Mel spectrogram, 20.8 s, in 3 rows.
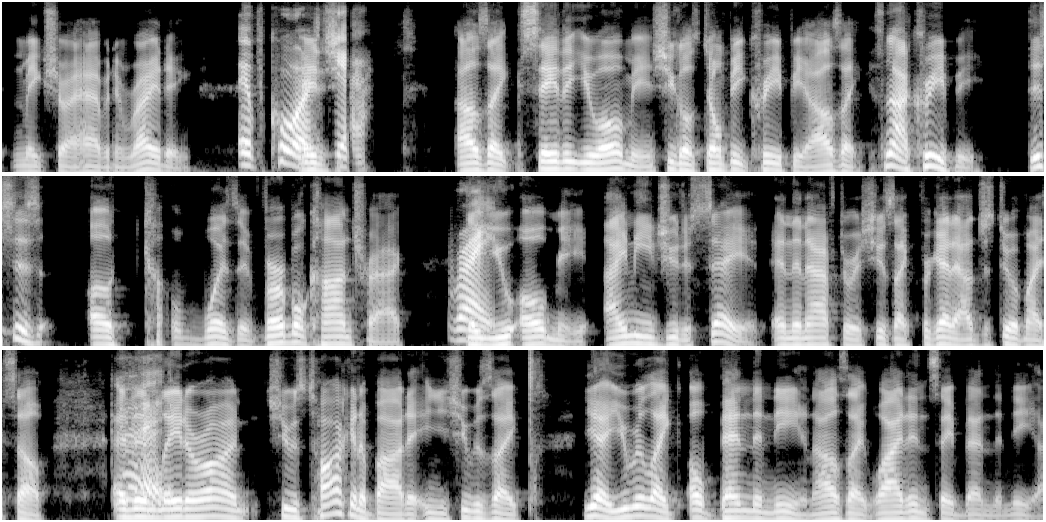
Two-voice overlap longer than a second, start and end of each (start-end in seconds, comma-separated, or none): none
